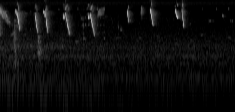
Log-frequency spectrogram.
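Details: In nature, a saffron finch sings a string of clear, high falling chirps roughly twice a second, each note sliding downward, ending in a brief pause and soft faint notes.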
